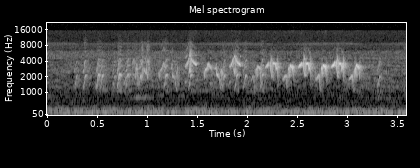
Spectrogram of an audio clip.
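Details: Sooty-headed bulbul chatter used for luring and trapping birds: a fast run of sharp, bright chirps that grow louder and higher, repeated about three times a second, with a faint low hum beneath.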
